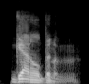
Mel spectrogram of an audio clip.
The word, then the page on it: galbanum: British English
